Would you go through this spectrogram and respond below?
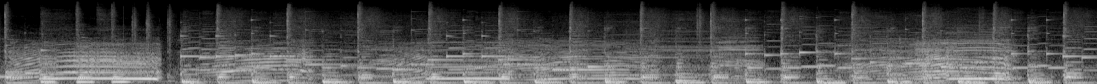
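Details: Repeated real cattle moos, around four long sonorous calls spaced a few seconds apart, mixed with upbeat children's music featuring mallet percussion and light jingles.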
